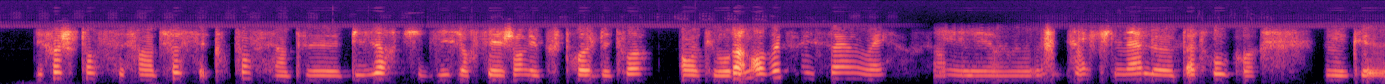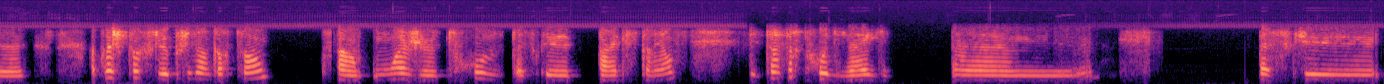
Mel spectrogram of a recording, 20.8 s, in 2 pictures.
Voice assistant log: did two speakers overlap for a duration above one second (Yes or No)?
No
